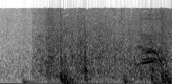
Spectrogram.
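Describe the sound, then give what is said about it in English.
Water surges through the breached hull of a sailing warship into the ship. The rushing, churning roar is loud and constant, and heavier swells rise and fall within it. “Crewmen are struggling to stem the torrent of water coming in through the hull.”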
